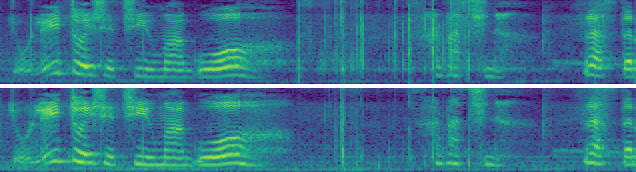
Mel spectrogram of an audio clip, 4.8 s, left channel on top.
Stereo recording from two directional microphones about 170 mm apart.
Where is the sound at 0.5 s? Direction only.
5° left (ahead or behind).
